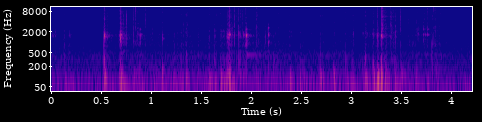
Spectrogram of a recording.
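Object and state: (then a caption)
Dry soap shaved with a blade. A craft knife blade shaves chunks off the edges of a faceted pink heart-shaped solid dry rose soap. Quiet, crisp snaps and crunches come in short, sharp bursts with a soft low thump beneath, over a faint hiss.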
